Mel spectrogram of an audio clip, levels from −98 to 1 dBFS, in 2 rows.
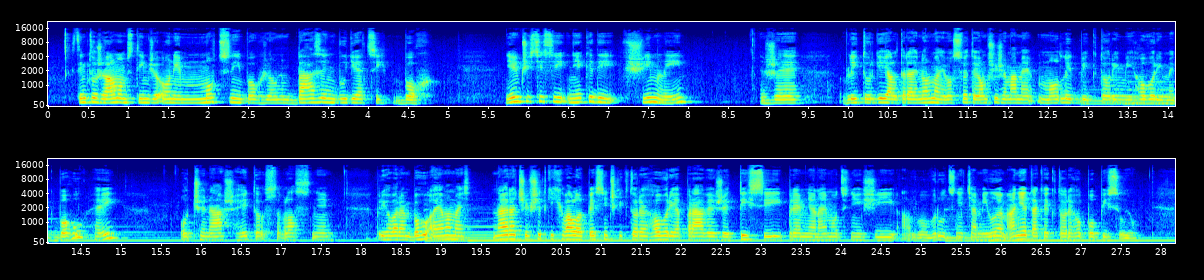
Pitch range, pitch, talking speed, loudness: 155-180 Hz, 165 Hz, 160 wpm, -34 LUFS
